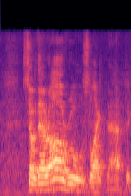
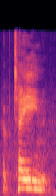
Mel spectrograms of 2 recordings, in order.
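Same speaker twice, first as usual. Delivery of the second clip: obtain with high, falling stress on TAIN; second-syllable stress; 8 semitones higher than usual. Shown as a demonstration.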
